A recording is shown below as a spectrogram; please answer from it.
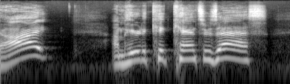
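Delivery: mock confident, defiant voice. Retelling how a woman in treatment greeted everyone: imitating a confident fighting attitude. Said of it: "came in with this attitude like she was gonna win".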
